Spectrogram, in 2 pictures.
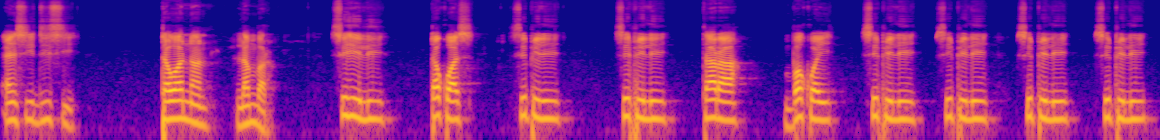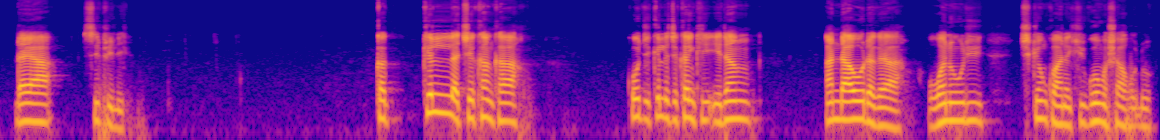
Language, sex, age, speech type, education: Hausa, male, 46-60, spontaneous, tertiary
